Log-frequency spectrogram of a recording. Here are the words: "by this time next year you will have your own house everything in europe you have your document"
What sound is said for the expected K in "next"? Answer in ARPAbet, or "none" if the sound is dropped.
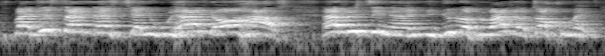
none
